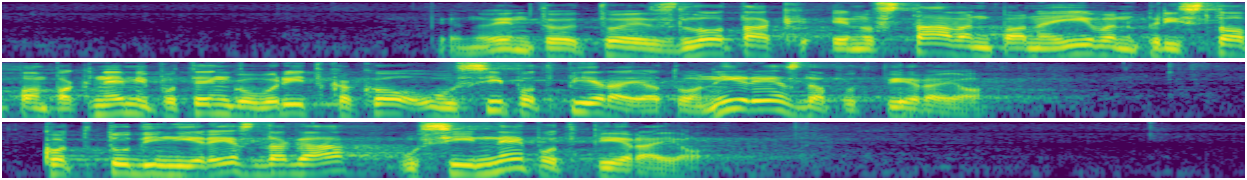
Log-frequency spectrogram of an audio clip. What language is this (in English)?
Slovenian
